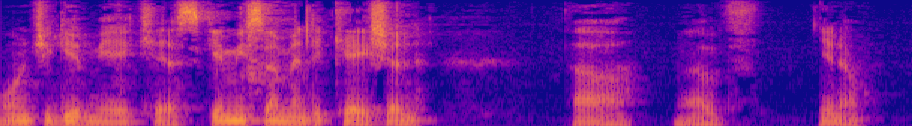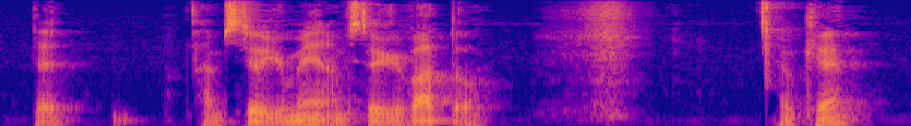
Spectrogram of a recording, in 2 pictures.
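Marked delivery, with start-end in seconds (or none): none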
